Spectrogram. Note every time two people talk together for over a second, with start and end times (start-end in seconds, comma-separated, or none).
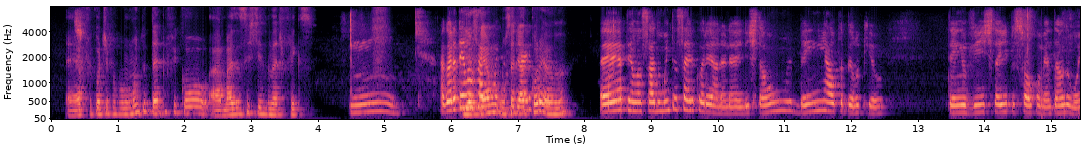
6.2-7.6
